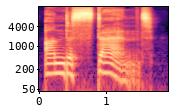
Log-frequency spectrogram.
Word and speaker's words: understand: In some words, the word is stressed at the end. For example, understand. Understand. I don't understand.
